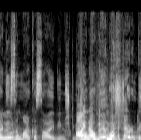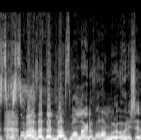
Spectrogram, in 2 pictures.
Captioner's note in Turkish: kahkaha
